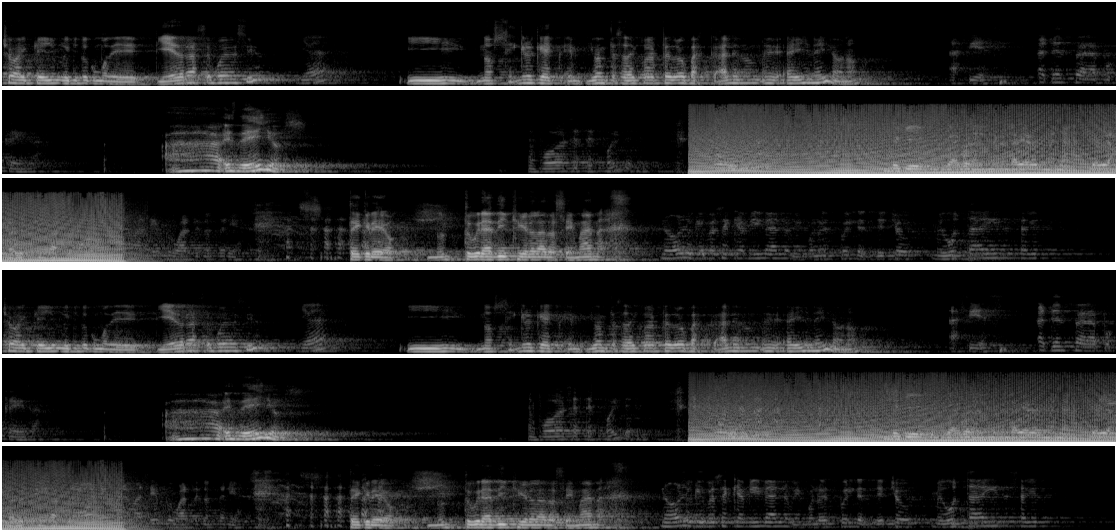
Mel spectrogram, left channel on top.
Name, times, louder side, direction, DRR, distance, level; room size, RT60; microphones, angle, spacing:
voice 1, 0.0-2.6 4.0-8.6 12.8-14.1 18.2-18.7 19.9-22.5 22.7-23.0 25.8-26.2 26.5-28.6, left 1 dB, 35° left, 5 dB, 1.2 m, -28 dB
voice 2, 2.9-3.3 9.5-10.0 10.3-11.6 16.4-18.4 18.7-18.9 19.3-19.4 19.8-20.1 22.1-25.7 26.3-26.9 28.8-32.6, right 2 dB, 65° right, 3 dB, 2.5 m, -46 dB
sound 1, 18.0-23.8, left 1 dB, 15° left, 0.5 m, -25 dB
20.5 x 17.5 x 8.0 m, 2.1 s
head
